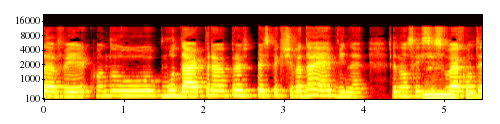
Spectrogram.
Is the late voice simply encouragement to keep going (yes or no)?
yes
